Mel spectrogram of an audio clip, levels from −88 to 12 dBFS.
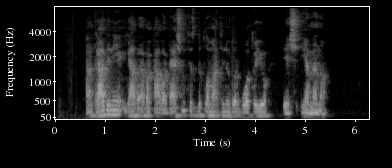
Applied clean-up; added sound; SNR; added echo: neural separator model SepFormer DNS4.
